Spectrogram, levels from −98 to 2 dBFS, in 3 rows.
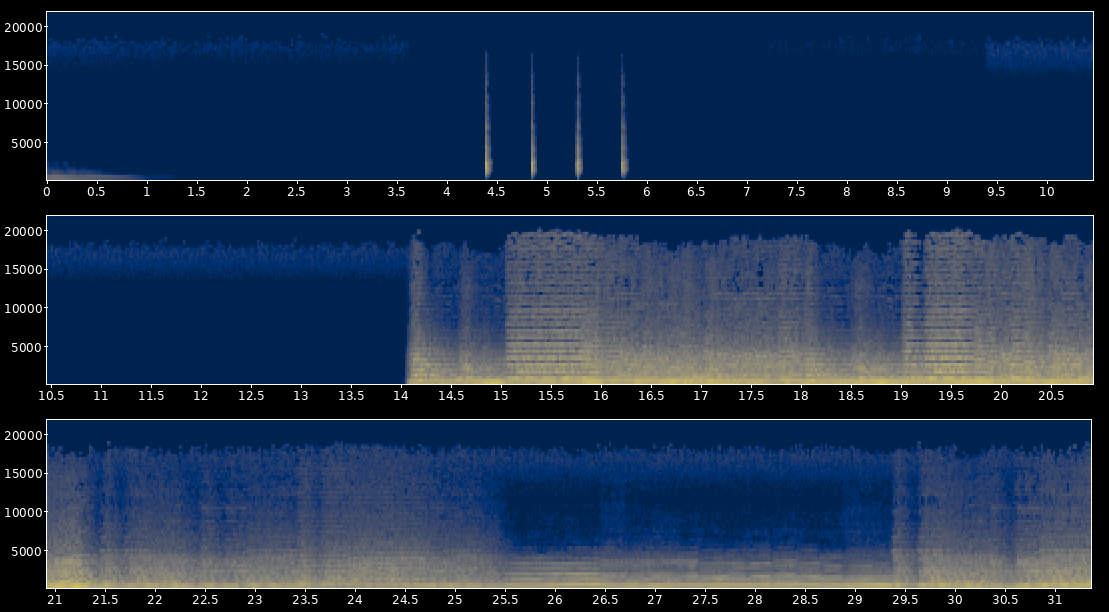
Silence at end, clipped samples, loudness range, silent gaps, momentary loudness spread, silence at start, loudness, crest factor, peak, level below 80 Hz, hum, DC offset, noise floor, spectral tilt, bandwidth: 0 s; under 0.1%; 17 LU; 4.45-4.84 s, 4.90-5.29 s, 5.36-5.75 s, 5.81-7.17 s; 13 LU; 4.4 s; -26 LUFS; 20 dB; -8 dBFS; -50 dBFS; none; under 0.1%; under -90 dBFS; -5 dB/octave; 19.5 kHz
